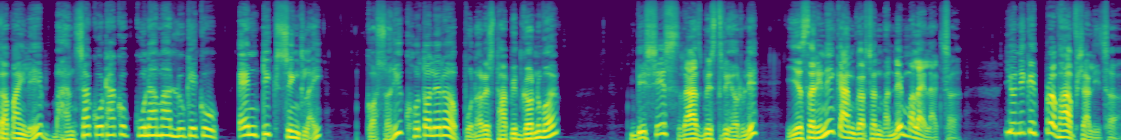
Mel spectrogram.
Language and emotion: Nepali, surprised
